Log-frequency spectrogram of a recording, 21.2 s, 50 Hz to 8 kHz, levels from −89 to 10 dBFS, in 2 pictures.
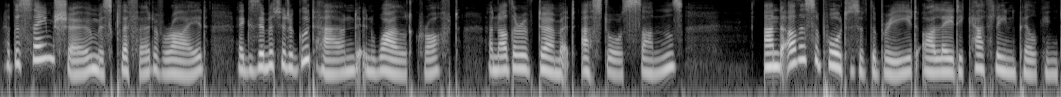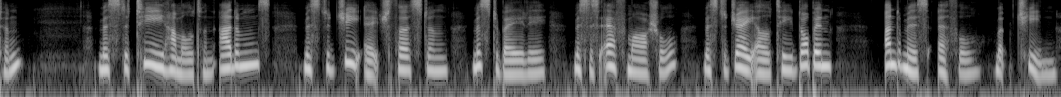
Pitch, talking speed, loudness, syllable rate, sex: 210 Hz, 145 wpm, -19 LUFS, 4.8 syllables/s, female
